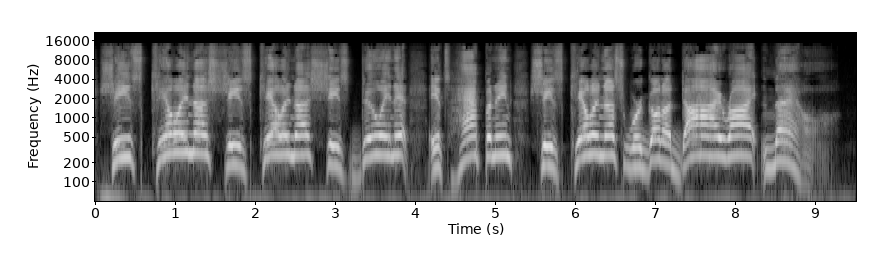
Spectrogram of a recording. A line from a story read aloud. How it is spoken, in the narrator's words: my brother Joe started kicking and screaming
